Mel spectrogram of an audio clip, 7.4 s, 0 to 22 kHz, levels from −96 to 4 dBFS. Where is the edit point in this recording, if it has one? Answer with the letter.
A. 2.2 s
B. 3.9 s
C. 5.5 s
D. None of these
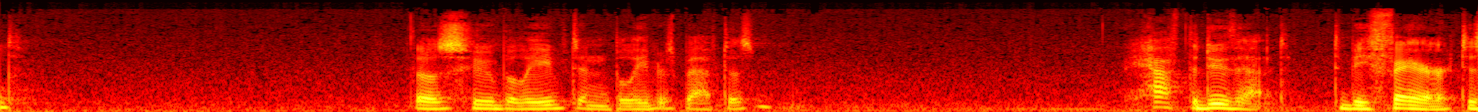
C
